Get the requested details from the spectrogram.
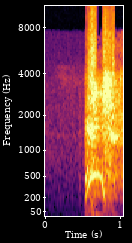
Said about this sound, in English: Sneezing, for example.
